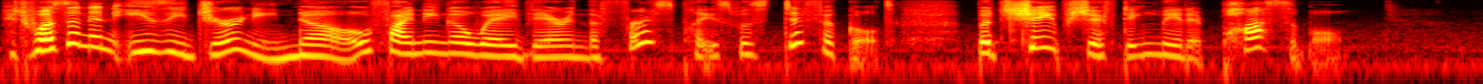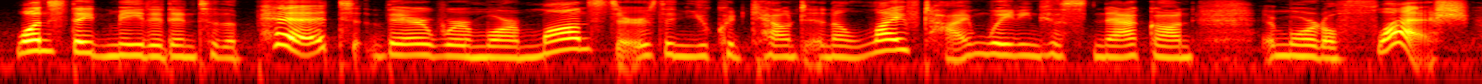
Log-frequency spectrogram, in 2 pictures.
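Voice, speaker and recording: Speaking at normal speed in a dry recording, a woman with a high voice rambles animatedly and nerdily. As an audio roleplay performer and storyteller, she retells myths in a casual, comic way, using slang and interrupting herself with asides.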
